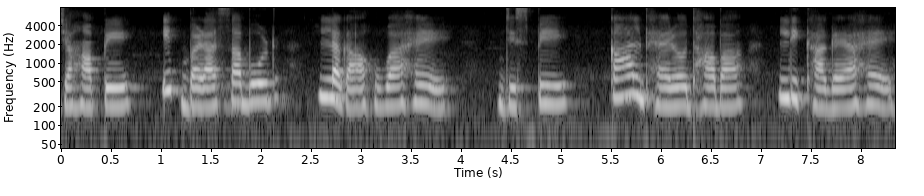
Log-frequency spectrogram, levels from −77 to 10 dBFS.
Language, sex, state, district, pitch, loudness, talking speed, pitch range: Hindi, female, Bihar, Kaimur, 205 Hz, -18 LUFS, 115 wpm, 200-230 Hz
